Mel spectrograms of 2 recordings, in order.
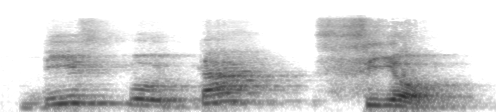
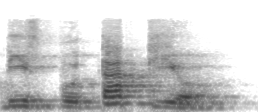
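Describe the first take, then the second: First: The syllable before the final o sounds like see. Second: The syllable before the final o sounds like tee. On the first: The speaker calls it right. "sino disputacio" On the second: The speaker calls it wrong. "no leamos esta palabra como disputatio"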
